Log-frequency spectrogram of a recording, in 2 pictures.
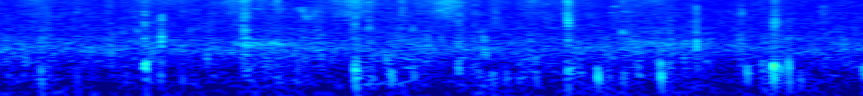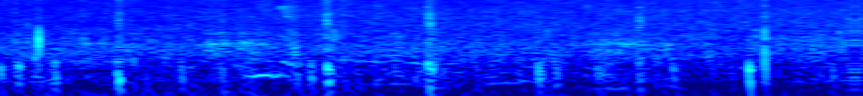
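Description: Footsteps of a person walking on a paved path: short, irregular shoe taps, a few a second, over a steady outdoor hiss.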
